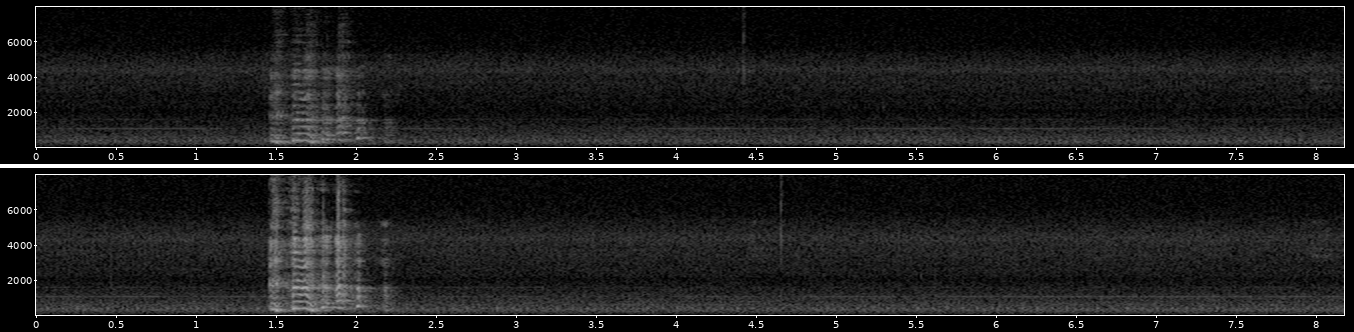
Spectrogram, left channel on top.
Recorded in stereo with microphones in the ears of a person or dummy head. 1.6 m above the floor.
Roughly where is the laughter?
Right.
